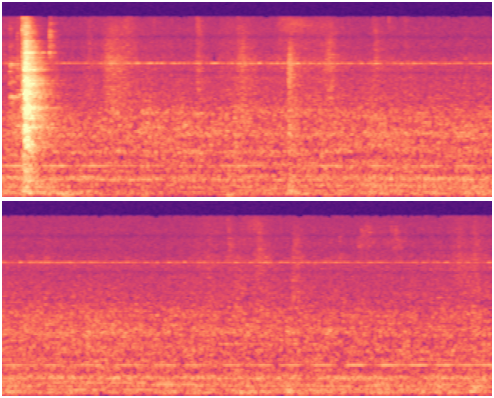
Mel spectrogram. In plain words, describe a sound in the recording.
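An elevator hums steadily as it moves between floors.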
